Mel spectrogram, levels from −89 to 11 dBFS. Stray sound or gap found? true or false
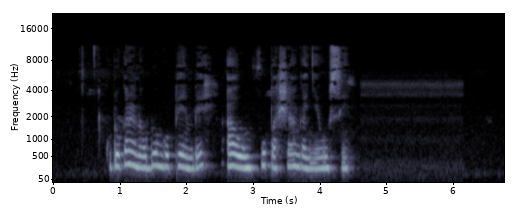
false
